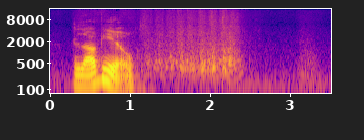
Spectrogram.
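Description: A parrot flaps its wings.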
